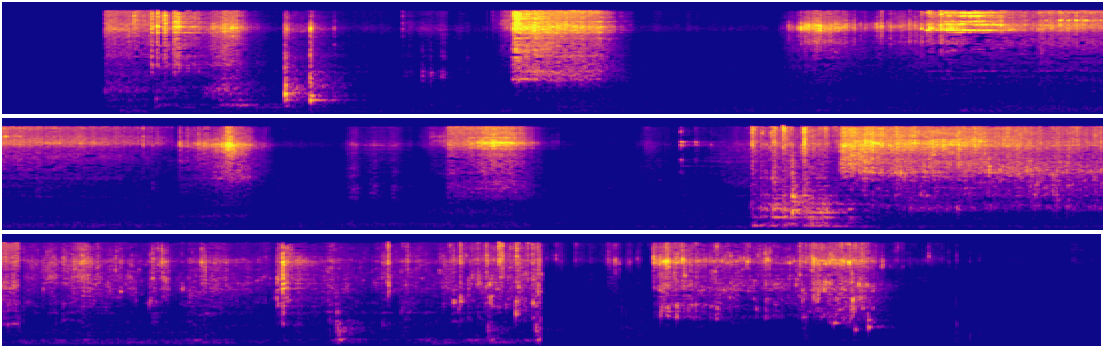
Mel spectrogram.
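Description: Dry split lentils (toor and masoor dal) poured into an aluminium pressure cooker in several short pours, the grains rattling onto the metal. From about nine seconds in, water runs into the cooker for several seconds and stops sharply.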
